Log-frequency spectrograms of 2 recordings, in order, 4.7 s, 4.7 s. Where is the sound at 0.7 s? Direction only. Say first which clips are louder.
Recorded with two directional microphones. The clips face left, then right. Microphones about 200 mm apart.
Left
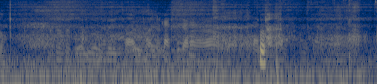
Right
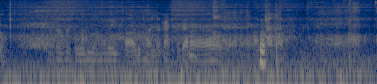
Left 1 dB; 5° right (ahead or behind).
